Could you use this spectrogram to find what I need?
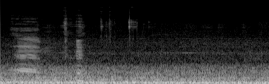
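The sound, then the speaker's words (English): A very large truck rumbles right alongside on a highway, weaving in and out, its deep, steady roar blending with continuous road noise from start to finish, loud and unbroken. “There's a very large truck right next to me, kind of weaving in and out.”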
